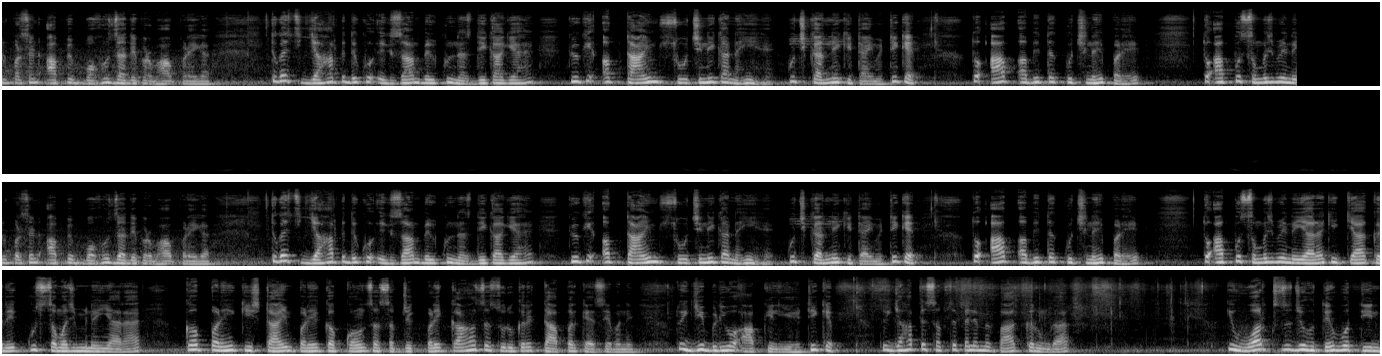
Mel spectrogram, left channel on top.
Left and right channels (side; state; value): left; drops out; at 13.0 s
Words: आप पे बहुत ज़्यादा प्रभाव पड़ेगा। तो गाइस, यहाँ पे देखो एग्जाम बिल्कुल नज़दीक आ गया है, क्योंकि अब टाइम सोचने का नहीं है, कुछ करने की टाइम है। ठीक है, तो आप अभी तक कुछ नहीं पढ़े तो आपको समझ में नहीं आ रहा कि क्या करें, कुछ समझ में नहीं आ रहा है। कब पढ़ें, किस टाइम पढ़ें, कब कौन सा सब्जेक्ट पढ़ें, कहाँ से शुरू करें, टॉपर कैसे बने, तो ये वीडियो आपके लिए है। ठीक है, तो यहाँ पे सबसे पहले मैं बात करूँगा कि वर्क्स जो होते हैं वो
